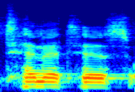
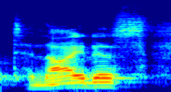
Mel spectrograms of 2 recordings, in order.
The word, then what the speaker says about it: tinnitus: in a related category depending on the pronunciation sometimes referred to as tinnitus or tinnitus a ringing or actually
